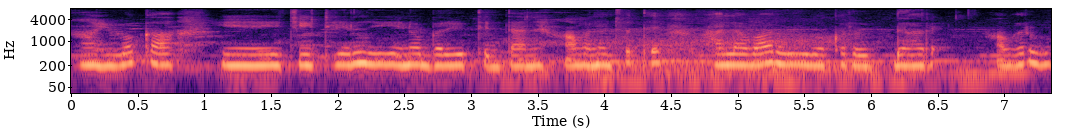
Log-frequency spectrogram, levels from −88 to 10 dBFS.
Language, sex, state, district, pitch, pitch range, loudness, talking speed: Kannada, female, Karnataka, Dakshina Kannada, 215 Hz, 205-220 Hz, -13 LUFS, 100 wpm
